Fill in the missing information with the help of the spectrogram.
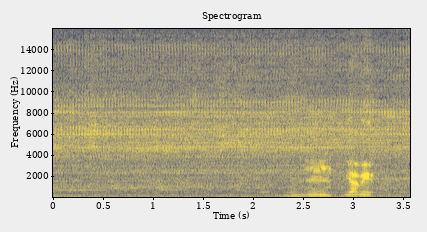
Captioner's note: engine roaring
